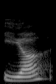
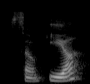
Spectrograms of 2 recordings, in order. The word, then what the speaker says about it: Ia: My name is Ia, Transit and Parking Director. And just for the record, my name is pronounced Ia, as in Maria, Sophia, Mamma Mia. So Ia.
